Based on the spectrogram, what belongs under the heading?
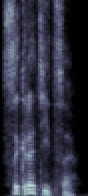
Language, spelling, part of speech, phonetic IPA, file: Russian, сократиться, verb, [səkrɐˈtʲit͡sːə], Ru-сократиться.ogg
- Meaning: to decrease, to shorten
